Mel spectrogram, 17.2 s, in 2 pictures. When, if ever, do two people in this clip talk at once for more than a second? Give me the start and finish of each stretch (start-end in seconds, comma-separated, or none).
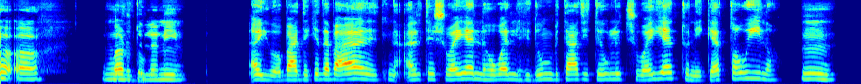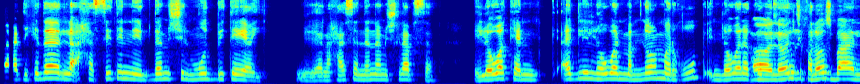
none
